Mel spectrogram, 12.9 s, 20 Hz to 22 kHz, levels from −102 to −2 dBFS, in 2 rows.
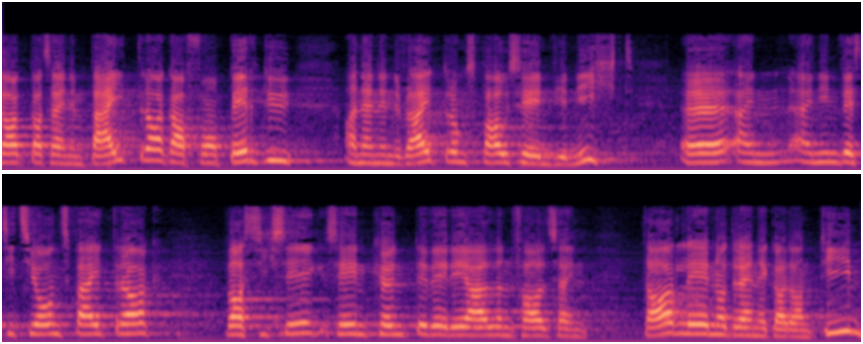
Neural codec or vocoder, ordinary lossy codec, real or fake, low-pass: none; MP3, 96 kbps; real; 9.9 kHz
